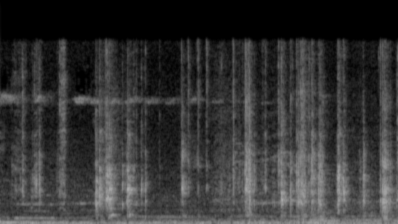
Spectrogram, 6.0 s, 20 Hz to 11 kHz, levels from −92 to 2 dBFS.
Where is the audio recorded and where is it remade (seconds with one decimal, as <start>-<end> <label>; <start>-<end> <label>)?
0.0-0.5 remade; 0.5-6.0 recorded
